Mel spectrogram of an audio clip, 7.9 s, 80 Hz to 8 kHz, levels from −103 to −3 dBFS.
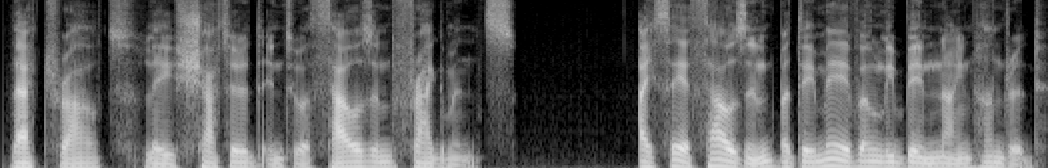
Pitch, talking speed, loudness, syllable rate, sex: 90 Hz, 145 wpm, -22 LUFS, 4.1 syllables/s, male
